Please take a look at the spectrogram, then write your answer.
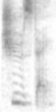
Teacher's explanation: Rather than saying Tuesday, which really would be correct, Australians tend to make it a ch sound, like it's a CH, and we say Tuesday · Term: chewy T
